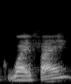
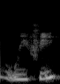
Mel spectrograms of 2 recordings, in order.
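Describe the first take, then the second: First: Wi-Fi said "why-fye"; English pronunciation. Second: Wi-Fi said "wee-fee"; Spanish pronunciation. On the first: Tutor giving the English example, Wi-Fi as "why-fye". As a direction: say Wi-Fi with English long I sounds. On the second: Tutor giving the Spanish example, Wi-Fi as "wee-fee". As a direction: say Wi-Fi with Spanish I sounds, both "ee". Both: Shown as a demonstration. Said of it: "so W, like Wi-Fi".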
